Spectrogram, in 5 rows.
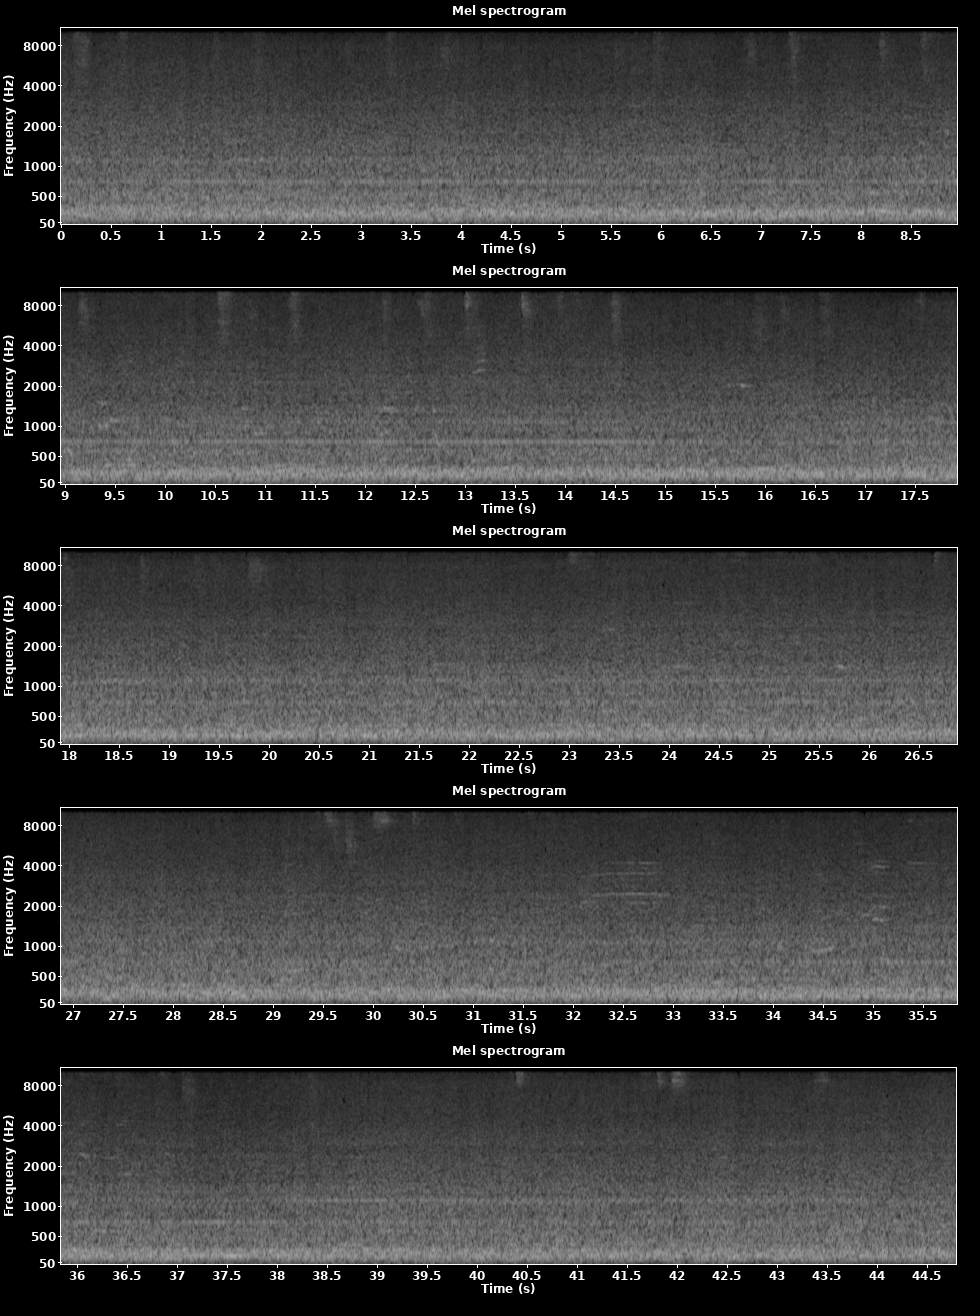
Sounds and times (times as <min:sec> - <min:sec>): Boat, Water vehicle: 0:00.0 - 0:44.7
Speech: 0:08.0 - 0:14.6, 0:34.4 - 0:37.3.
